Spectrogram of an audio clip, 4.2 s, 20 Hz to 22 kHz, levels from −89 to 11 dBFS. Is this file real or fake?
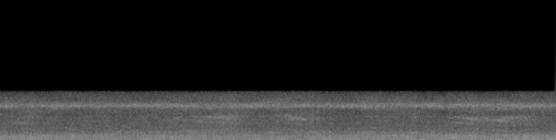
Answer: fake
